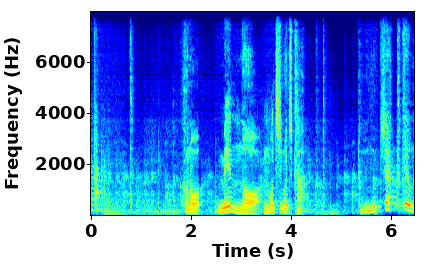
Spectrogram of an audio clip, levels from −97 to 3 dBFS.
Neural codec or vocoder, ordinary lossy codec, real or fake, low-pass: codec, 16 kHz, 0.5 kbps, X-Codec, WavLM features, trained on Multilingual LibriSpeech; none; fake; none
